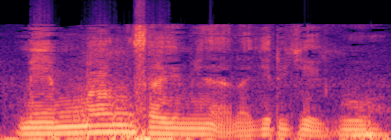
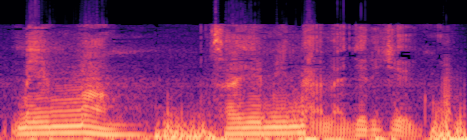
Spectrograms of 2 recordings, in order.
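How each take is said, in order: The two takes are said the same way.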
